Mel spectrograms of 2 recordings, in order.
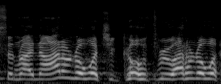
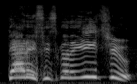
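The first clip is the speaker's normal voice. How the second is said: high-pitched mock warning yell; imitating a yelled warning; retold yell; 7 semitones higher, 4 dB louder than usual. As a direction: call it out as a teasing scare. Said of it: "I yelled".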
